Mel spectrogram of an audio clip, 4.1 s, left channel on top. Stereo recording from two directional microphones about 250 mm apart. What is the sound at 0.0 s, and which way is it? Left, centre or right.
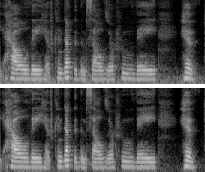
Speech, right.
